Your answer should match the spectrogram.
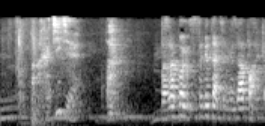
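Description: People's voices talking, the words unclear, getting louder and busier about a second and a half in.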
